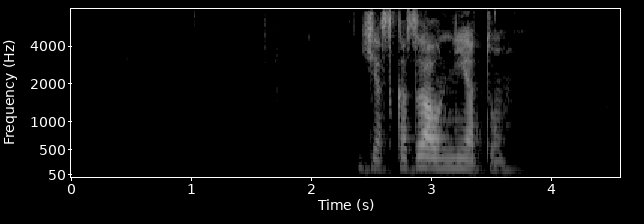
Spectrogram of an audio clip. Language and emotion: Russian, angry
